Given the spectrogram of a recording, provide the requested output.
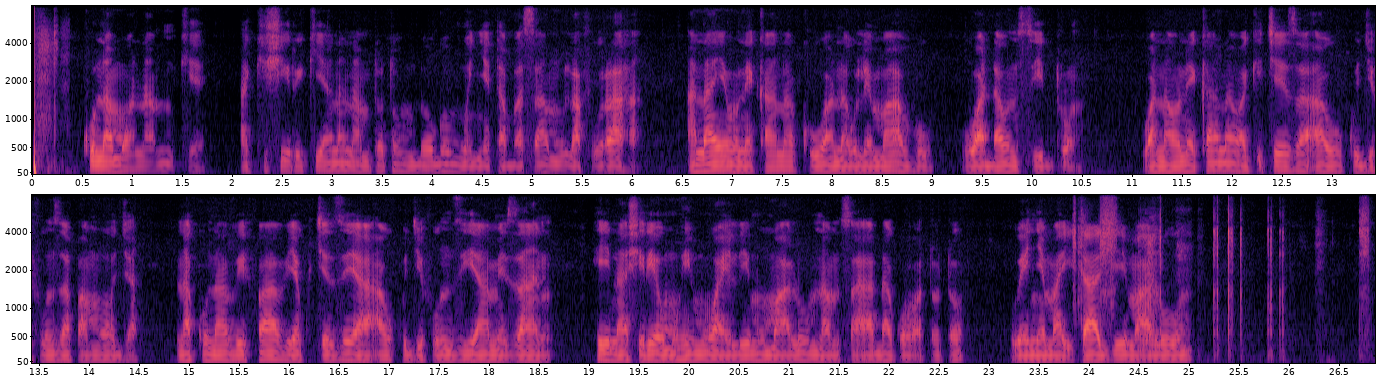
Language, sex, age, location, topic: Swahili, male, 25-35, Nairobi, education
